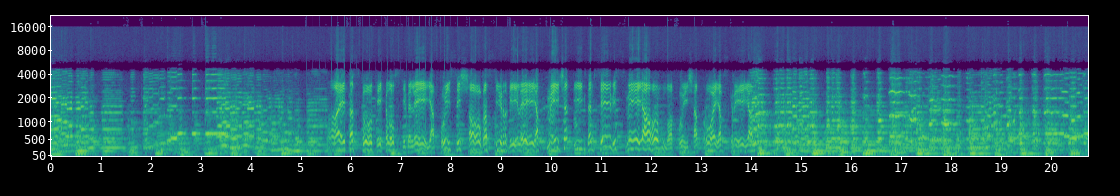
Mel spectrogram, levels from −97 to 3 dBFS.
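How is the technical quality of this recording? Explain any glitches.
The quality suffers from periodic USB or driver dropouts between 5.11 and 7.99 s. A recurring task stalls the audio path every 0.125 s, and each stall blanks roughly a millisecond to silence, giving about twenty evenly spaced ticks while sound is present.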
